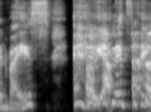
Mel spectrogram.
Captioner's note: laugh; laughs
